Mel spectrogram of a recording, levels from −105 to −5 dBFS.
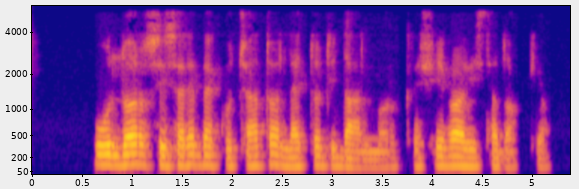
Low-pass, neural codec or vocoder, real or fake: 5.4 kHz; none; real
